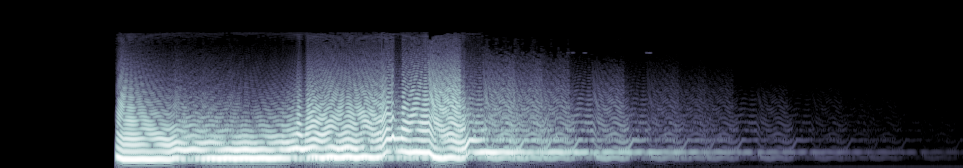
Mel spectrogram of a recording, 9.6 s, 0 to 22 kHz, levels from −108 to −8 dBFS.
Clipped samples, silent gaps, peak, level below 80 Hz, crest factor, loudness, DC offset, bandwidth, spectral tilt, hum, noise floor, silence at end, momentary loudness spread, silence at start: under 0.1%; none; 0 dBFS; -68 dBFS; 14 dB; -12 LUFS; under 0.1%; 5 kHz; -10.5 dB/octave; none; -87 dBFS; 3.35 s; 16 LU; 1.15 s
